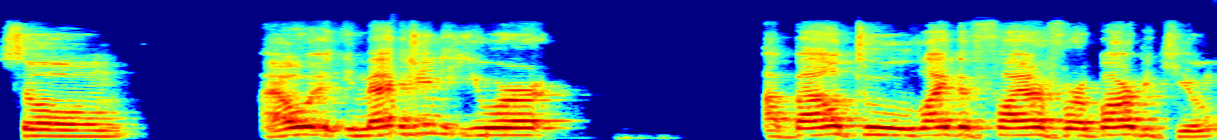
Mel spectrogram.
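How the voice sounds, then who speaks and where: A high-pitched man at a fairly slow pace with fairly even intonation. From Brazil. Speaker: volunteer EMT and emergency service director. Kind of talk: interview conversation.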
